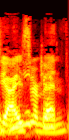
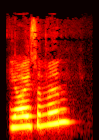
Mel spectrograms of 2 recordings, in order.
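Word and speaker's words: Yzerman: The Yeiser plan. The Yeiser plan? – Is it Yeiser? Yeiser? Yeiser? I don't know how you say his name. It's a hockey name. – It was Yeiserman. Yeiserman. – Yeiserman? – Yeah.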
